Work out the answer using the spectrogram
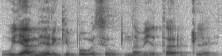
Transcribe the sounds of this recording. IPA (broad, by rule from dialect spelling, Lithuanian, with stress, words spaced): oː ˈjɛm ˈɪrʲɡʲɪ ˈbʊʋʊ sʲɪlˠpˈnɐ ʋʲiɛˈtɐ ɐrkˈlʲɛɪ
